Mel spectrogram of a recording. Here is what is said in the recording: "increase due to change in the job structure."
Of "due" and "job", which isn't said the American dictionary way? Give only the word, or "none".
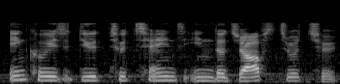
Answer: none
